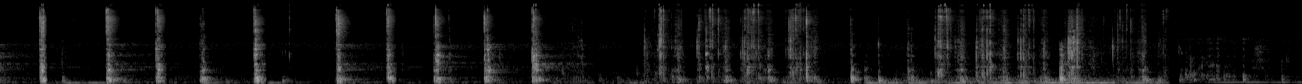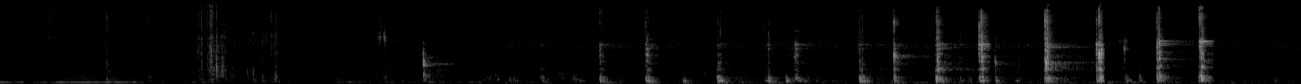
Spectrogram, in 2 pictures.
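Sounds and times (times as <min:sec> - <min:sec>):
faint slime crackles: 0:06.4 - 0:08.2, 0:09.3 - 0:11.8, 0:13.3 - 0:16.2.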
